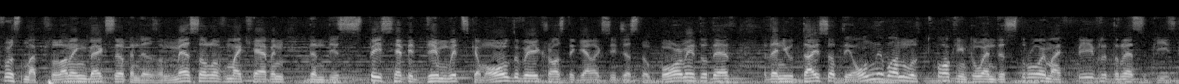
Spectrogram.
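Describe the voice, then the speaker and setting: Casting: man to play sardonic, grandiose space villain for comic parody, mid-pitched, music underneath. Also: animated, brisk, hardly any pauses, lightly acted. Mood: exasperated. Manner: melodramatic, sardonic. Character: cranky, mad scientist villain commanding a spaceship. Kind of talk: comic audio parody of a science fiction film.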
